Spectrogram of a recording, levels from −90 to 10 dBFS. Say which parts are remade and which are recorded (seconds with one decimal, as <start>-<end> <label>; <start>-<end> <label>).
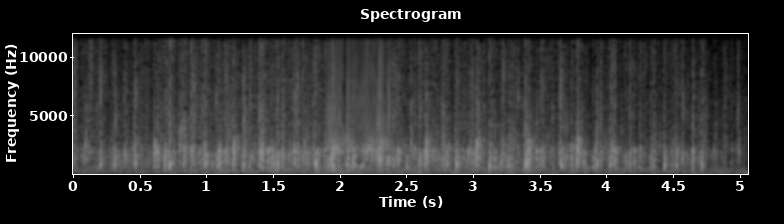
0.0-1.9 recorded; 1.9-2.4 remade; 2.4-5.1 recorded

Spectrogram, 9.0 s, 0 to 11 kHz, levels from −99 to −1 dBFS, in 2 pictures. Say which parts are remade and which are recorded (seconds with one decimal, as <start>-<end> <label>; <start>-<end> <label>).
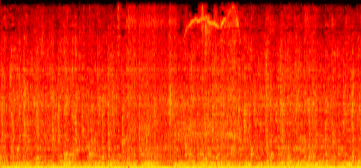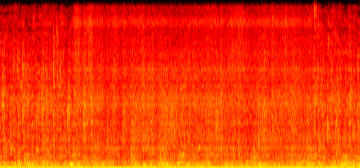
0.0-1.6 recorded; 1.6-2.2 remade; 2.2-5.4 recorded; 5.4-8.4 remade; 8.4-9.0 recorded

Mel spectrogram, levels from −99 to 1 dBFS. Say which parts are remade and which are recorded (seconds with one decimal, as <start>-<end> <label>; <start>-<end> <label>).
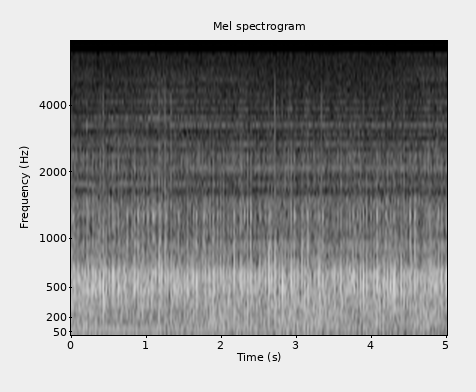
0.0-5.0 recorded

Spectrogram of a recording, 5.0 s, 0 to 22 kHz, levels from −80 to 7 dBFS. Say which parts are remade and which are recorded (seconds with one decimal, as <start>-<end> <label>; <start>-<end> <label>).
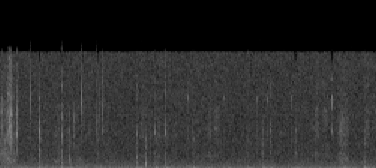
0.0-5.0 recorded

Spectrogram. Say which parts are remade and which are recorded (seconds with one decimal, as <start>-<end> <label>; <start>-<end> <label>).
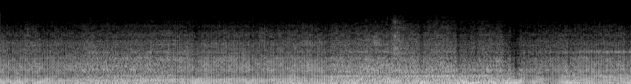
0.0-0.7 remade; 0.7-1.7 recorded; 1.7-3.3 remade; 3.3-5.1 recorded; 5.1-6.3 remade

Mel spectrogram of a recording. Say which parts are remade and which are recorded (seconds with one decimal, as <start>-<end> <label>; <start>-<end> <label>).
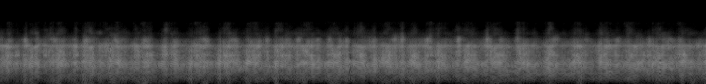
0.0-7.1 remade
